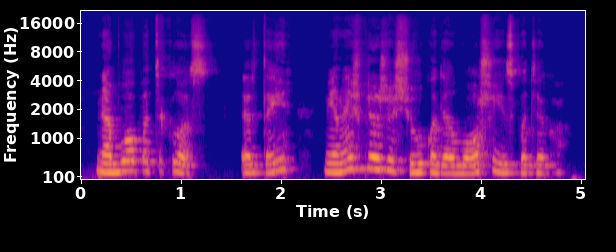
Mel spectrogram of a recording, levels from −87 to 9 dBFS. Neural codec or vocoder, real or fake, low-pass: codec, 44.1 kHz, 7.8 kbps, Pupu-Codec; fake; 19.8 kHz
